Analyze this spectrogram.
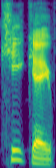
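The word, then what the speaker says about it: Kiké: Be sure you pronounce it Kike, folks. Don't, it's not a 1-syllable name. That would be bad.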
